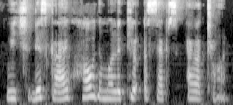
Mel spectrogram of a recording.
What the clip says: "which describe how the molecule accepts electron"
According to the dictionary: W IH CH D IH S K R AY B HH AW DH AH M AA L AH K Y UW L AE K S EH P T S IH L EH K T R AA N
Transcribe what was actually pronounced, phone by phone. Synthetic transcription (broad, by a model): W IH CH D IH S K R AY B HH AW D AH M AA L AH K Y UW L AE S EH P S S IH L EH K T R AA N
